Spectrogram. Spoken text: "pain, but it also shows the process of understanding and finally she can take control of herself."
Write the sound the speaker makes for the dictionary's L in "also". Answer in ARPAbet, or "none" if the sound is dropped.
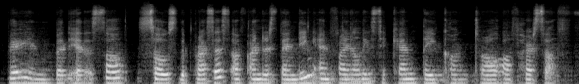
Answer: none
